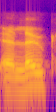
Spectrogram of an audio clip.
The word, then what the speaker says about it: leuk: Note the pronunciation. So it's o. We covered it in the first lesson, but it's worth repeating, literally, and also how to do it. So it's pronounced as o. You can kind of mimic this sound if you don't know how to do it, as starting at with an and then going to an u. Leuk.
